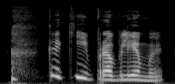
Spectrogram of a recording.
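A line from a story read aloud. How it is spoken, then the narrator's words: Scoffing snort. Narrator (Russian): хмыкнула блондинка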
